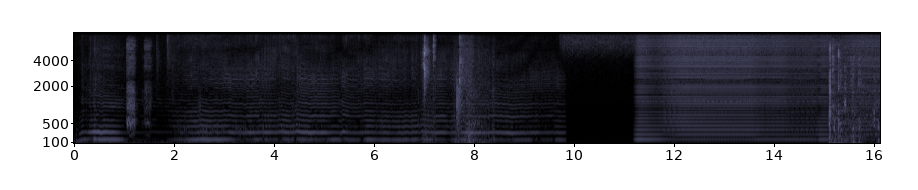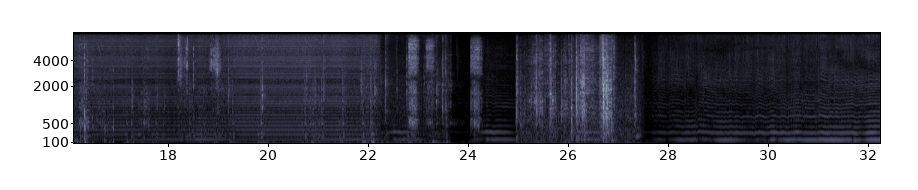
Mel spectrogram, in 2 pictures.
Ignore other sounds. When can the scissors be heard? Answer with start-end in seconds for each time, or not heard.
7.0-8.4, 18.1-19.2, 24.9-27.4.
